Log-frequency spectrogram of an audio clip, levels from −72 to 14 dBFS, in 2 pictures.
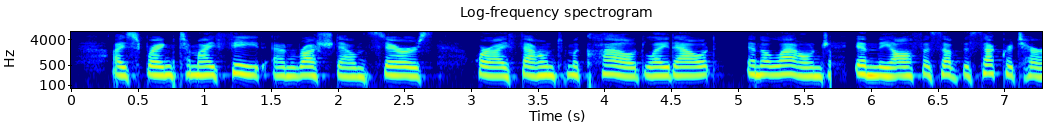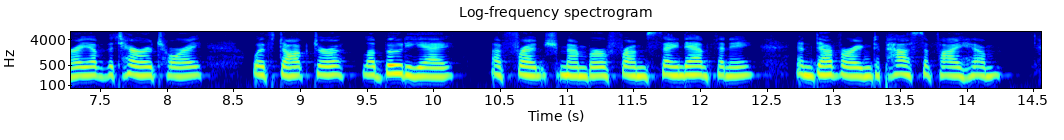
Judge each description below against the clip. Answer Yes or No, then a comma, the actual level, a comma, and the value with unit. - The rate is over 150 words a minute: Yes, average, 170 wpm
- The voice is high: Yes, high, 225 Hz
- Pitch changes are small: Yes, narrow, 1.5 semitones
